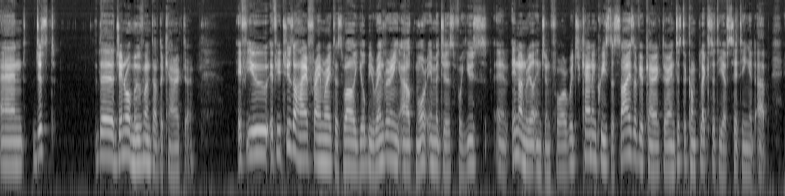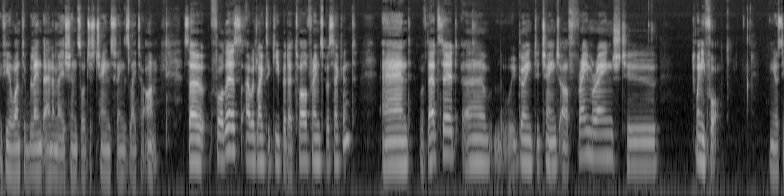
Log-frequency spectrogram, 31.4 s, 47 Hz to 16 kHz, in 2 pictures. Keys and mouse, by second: 28.6-30.5 drag.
